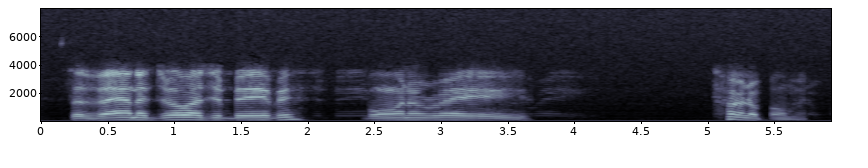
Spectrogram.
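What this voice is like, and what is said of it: Georgia Southern US accent. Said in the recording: “When you speak, I hear an accent ... that's not no Midwest accent”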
